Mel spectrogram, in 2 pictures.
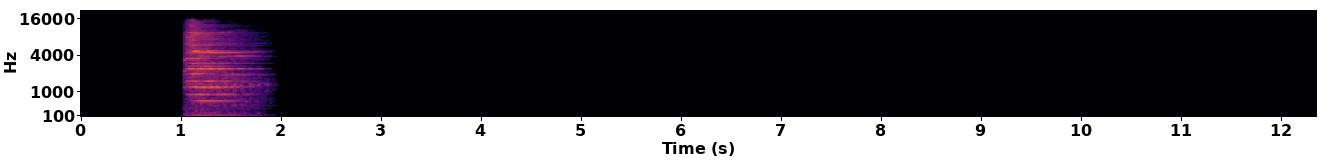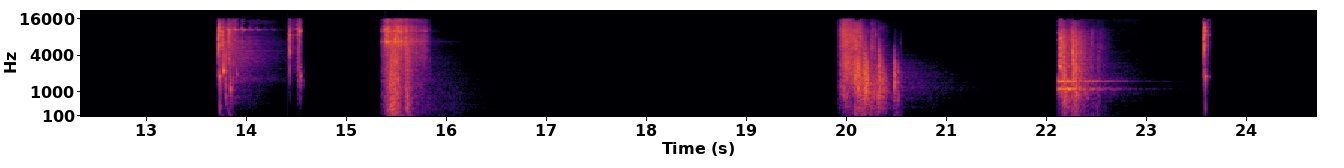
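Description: Short game menu chimes and clicks sound as buttons are tapped.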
